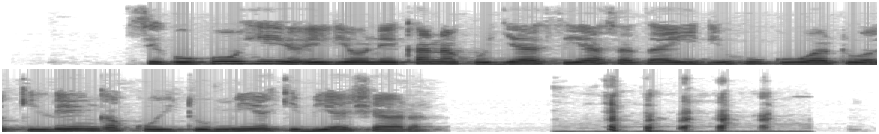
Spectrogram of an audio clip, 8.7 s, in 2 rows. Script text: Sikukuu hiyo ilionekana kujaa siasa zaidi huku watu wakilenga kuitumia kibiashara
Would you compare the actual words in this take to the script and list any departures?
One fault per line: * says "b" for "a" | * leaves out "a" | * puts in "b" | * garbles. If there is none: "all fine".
all fine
